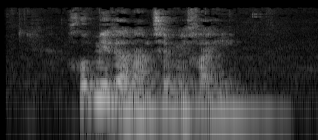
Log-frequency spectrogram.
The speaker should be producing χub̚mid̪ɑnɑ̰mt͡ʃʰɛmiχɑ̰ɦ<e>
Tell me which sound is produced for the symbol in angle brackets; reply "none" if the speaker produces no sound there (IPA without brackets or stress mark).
i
